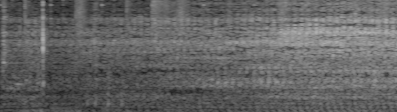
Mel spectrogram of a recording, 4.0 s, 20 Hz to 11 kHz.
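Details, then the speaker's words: Suzuki Burgman Street EX 125 scooter, engine hot, after valve adjustment: steady even idle with only a light quick patter, loud exhaust-area clicking now greatly reduced; normal idle. "Menurut saya, sekarang sudah oke, sama seperti sepeda motor otomatis standar."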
